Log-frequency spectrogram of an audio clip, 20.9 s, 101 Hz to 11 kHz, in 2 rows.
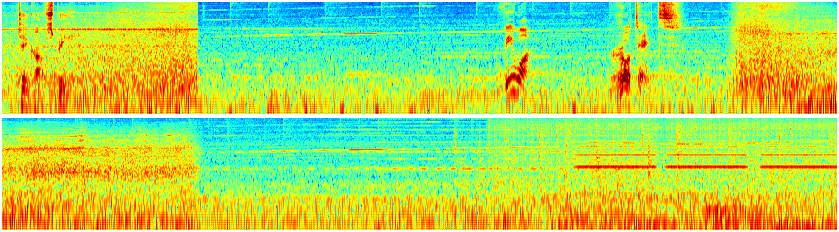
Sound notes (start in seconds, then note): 2.6 engines whine; 9.2 plane roars; 12.9 engines whine; 15.6 suspenseful music; 17.2 alarm blares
